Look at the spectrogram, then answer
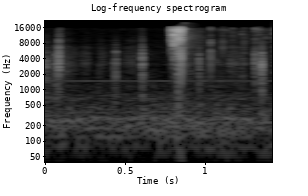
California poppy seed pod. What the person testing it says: Hear that snapping sound? That's what they should sound when you open them.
